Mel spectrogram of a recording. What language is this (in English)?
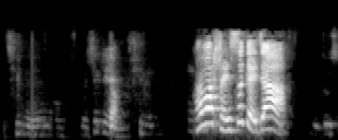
Chinese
